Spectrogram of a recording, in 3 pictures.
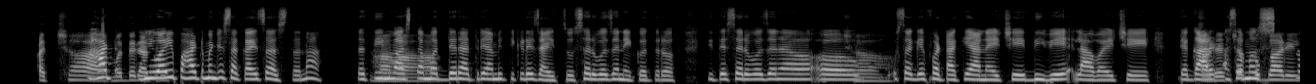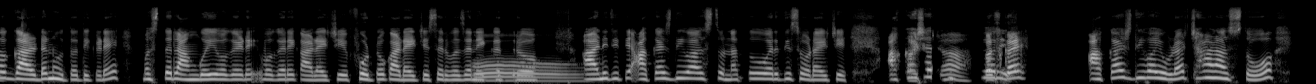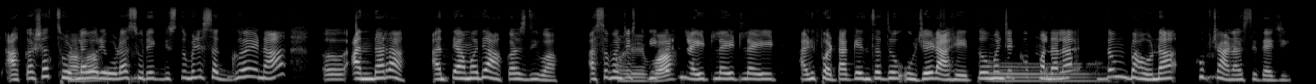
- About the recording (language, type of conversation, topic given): Marathi, podcast, तुमचे सण साजरे करण्याची खास पद्धत काय होती?
- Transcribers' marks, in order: tapping; drawn out: "ओह"; background speech; "अंधार" said as "अंधारा"; drawn out: "ओह!"; other background noise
